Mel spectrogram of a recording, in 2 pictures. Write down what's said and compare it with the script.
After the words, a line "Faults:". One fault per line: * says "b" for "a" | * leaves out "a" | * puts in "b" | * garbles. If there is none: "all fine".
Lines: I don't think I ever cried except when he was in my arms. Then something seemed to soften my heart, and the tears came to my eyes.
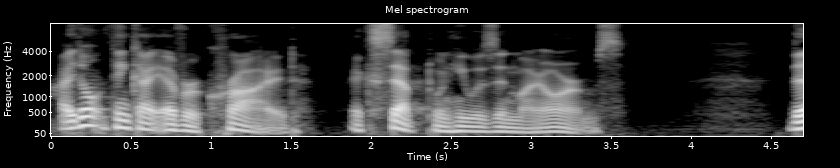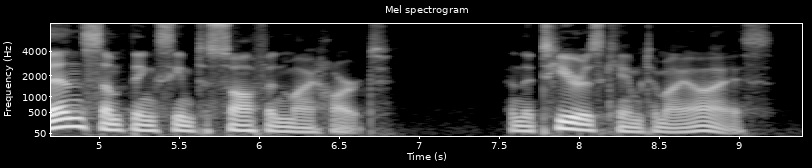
I don't think I ever cried except when he was in my arms. Then something seemed to soften my heart, and the tears came to my eyes.
Faults:
all fine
